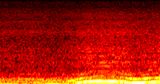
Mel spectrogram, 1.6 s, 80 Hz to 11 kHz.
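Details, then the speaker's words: AccelaVelo Mag-X magnetic bike trainer with a 29-inch mountain bike, after reseating the magnetic unit that malfunctioned out of the box: smooth whir climbing with pedalling, no gritty scraping; small flywheel; loudness likely from knobby tires. Normal. "definitely very loud a lot of that is probably just my mountain bike tires I'm guessing I could get some smoother hybrid or Road tires"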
